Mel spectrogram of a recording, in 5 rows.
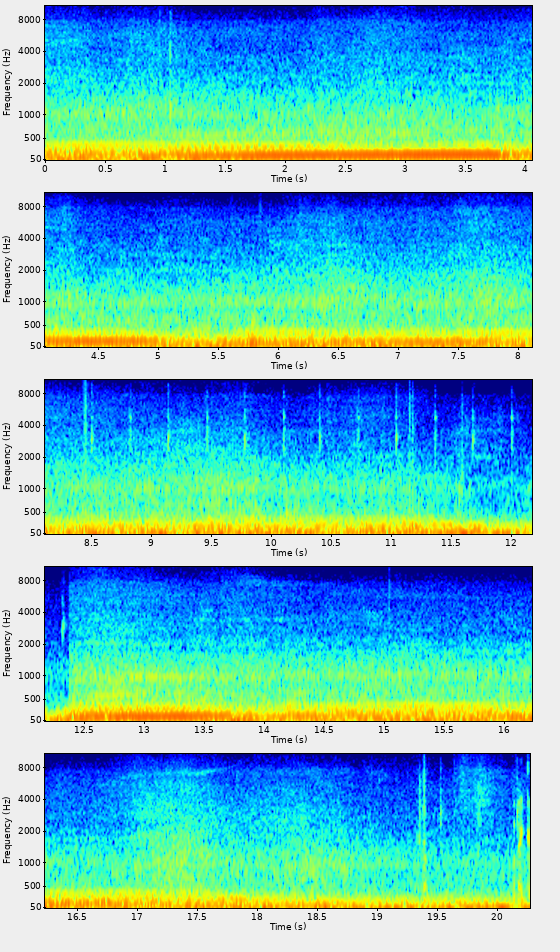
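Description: BMW M4 F82 driven through city traffic, a loud close engine drone rising and falling through gear changes, with two clear revving climbs over a steady rumble and no voice.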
